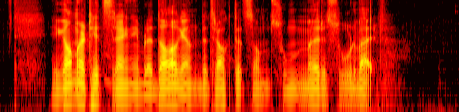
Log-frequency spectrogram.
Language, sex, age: Norwegian, male, 37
